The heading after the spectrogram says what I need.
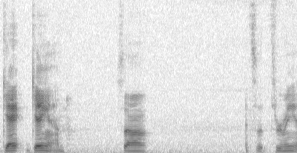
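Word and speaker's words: Gehn: something guy uhuh right gen oh they pronounce it like G gan so that's what threw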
